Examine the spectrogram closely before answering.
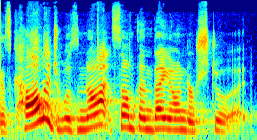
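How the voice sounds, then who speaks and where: A woman talks loudly in a Mississippi accent at a high pitch. Noticeable background noise runs underneath. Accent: Southern US (Mississippi). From US South, Pontotoc, Mississippi. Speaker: motivational speaker. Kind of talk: keynote speech. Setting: stage with audience. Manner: animated.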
